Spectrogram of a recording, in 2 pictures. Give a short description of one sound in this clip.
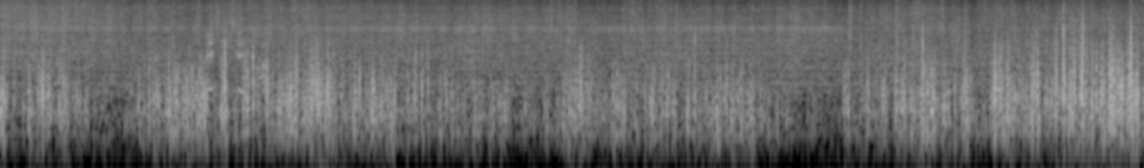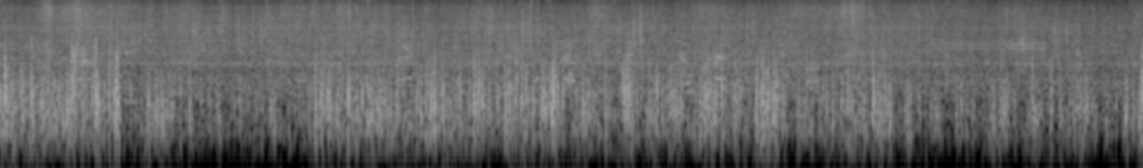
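Wind gusts and buffets loudly outdoors over open water.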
